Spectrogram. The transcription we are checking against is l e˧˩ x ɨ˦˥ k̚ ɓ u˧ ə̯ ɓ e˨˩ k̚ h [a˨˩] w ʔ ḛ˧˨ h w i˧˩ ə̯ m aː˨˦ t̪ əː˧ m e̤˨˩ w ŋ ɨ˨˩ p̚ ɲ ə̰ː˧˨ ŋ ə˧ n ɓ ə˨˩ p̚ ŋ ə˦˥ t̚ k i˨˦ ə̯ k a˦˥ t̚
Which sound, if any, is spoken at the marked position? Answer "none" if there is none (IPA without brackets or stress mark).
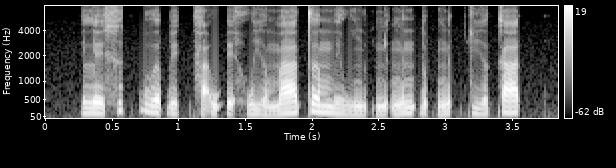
a̰˧˥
